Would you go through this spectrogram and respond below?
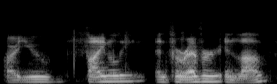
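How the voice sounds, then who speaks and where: A woman's voice: very deep voice, normal speed, vocal fry, husky, dry recording, lo-fi sound, full character voice. A woman playing a flustered, love-hungry neighbour of forty-two in a play, hesitant and theatrically torn. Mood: tempted, torn. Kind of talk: play table read.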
